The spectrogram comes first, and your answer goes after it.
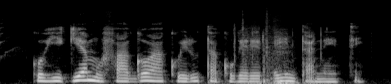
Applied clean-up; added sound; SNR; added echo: neural mask model RNNoise.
